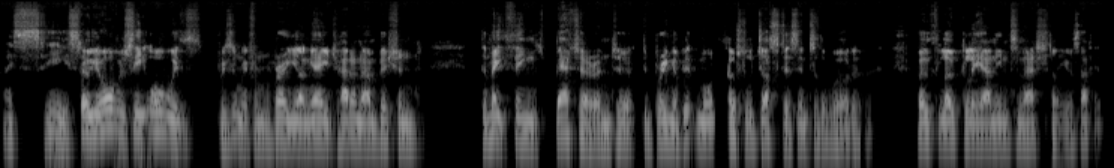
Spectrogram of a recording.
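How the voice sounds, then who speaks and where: An older man from Bristol hosts the interview, asking friendly, probing questions in a loose, rambling way. His voice sits at an ordinary middle pitch for a man. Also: a little fast. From Bristol, England. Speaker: podcast host. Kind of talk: interview hosting.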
